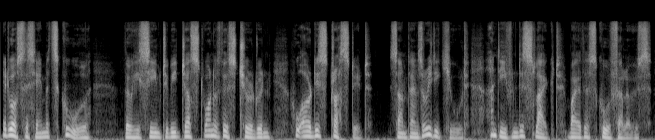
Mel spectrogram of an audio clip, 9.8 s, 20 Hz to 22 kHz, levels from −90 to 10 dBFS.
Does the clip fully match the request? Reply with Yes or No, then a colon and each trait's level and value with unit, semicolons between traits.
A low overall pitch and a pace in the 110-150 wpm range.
No: low, 115 Hz; average, 165 wpm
